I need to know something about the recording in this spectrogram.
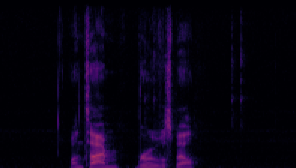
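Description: A man speaks briefly and casually into a microphone.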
